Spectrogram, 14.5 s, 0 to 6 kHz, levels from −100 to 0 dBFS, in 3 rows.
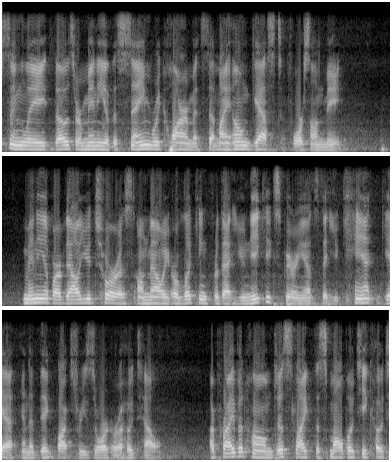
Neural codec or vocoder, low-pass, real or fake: none; 5.4 kHz; real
